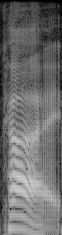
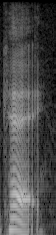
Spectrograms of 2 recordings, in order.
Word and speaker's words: Kae: Blue Kai. Or is it Blue K? Blue K, actually. Blue K.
